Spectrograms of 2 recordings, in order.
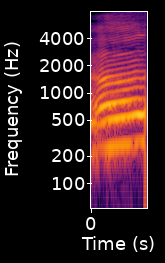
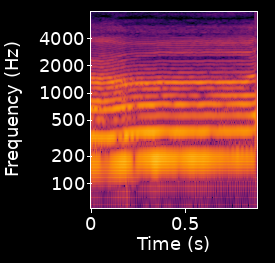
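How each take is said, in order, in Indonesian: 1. Vokal itu diucapkan tanpa bunyi sengau. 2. Vokal itu diucapkan melalui hidung. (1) "a bunyi dia a tau" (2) "Bukan a tu hidung"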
